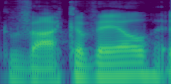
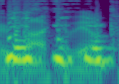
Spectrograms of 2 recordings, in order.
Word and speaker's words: Vacaville: There's a park in like Vacaville. Is that the way to pronounce it? – Yeah. I mean, I made it.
